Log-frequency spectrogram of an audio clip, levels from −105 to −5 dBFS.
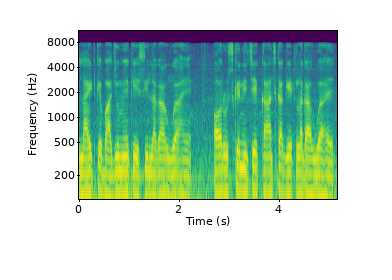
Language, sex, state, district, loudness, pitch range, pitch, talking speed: Hindi, male, Gujarat, Valsad, -13 LUFS, 105-115 Hz, 110 Hz, 210 wpm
